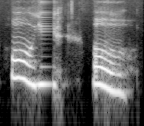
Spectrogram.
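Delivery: very high-pitched, pitying, poor-you oh. Imitating visitors who come to a dying person: imitating pitying visitors. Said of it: "visited by anybody with this energy of".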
